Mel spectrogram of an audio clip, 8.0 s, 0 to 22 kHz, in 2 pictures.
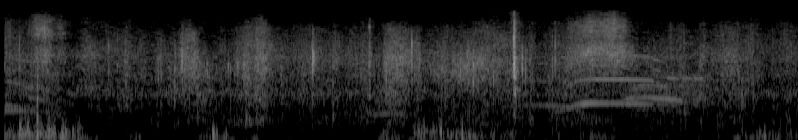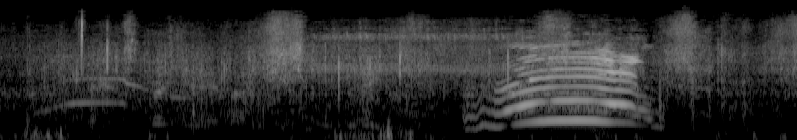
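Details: Baby harp seal on Madeleine Island, Canada, 29 February 2020, with other seal pups crying nearby. Faint thin cries and rustling lead to one loud, wavering, richly harmonic wail that rises and falls near the end, lasting under a second.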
